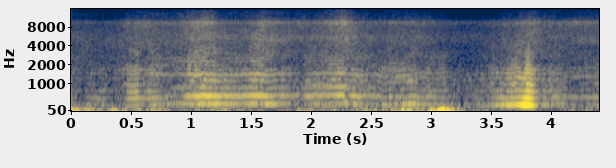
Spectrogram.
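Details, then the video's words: A honey bee swarm of thousands clusters in one huge clump on a branch; a continuous humming drone rises and falls as single bees fly close, loudest near the end, with little other noise. "thousands of BEES hanging on a branch in a massive clump"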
